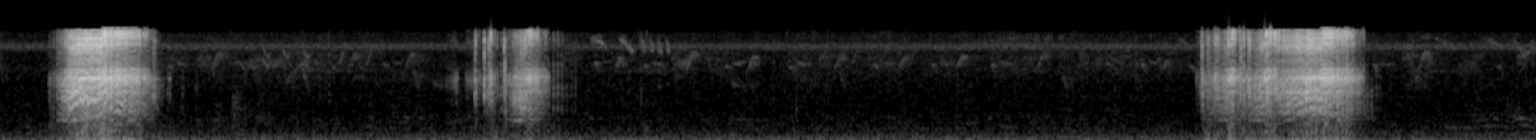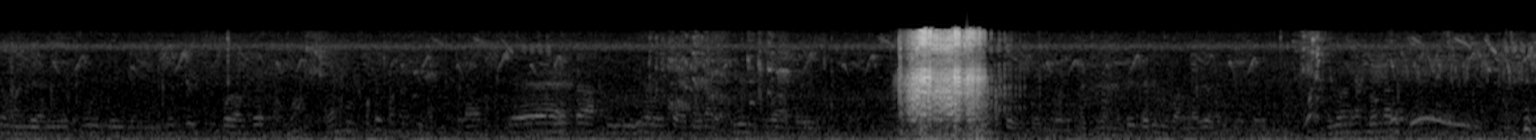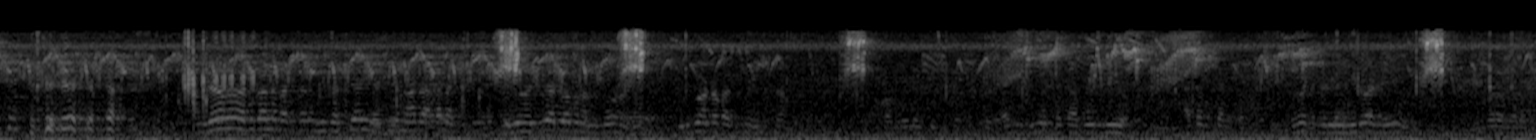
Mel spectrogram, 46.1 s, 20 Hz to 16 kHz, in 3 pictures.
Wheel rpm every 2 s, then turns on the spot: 30, 0, 0, 0, 0, 0, 30, 0, 0, 0, 0, 0, 20, 0, 0, 0, 0, 0, 0, 0, 0, 0, 0.
none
